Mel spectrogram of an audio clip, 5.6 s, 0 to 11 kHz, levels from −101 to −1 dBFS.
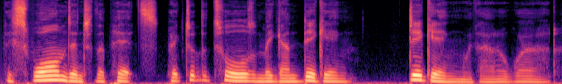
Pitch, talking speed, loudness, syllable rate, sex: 125 Hz, 170 wpm, -18 LUFS, 4.7 syllables/s, male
